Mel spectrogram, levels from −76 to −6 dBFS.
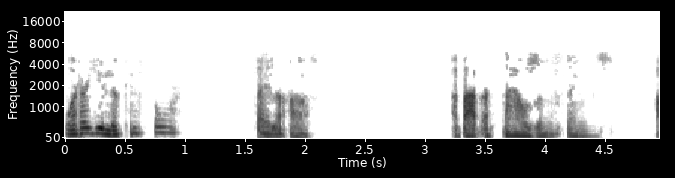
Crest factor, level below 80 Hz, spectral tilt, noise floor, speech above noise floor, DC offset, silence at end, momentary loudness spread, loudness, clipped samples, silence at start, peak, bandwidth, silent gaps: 24 dB; -44 dBFS; -6.5 dB/octave; under -90 dBFS; over 66 dB; under 0.1%; 0.45 s; 15 LU; -25 LUFS; under 0.1%; 0 s; -2 dBFS; 5.8 kHz; 0.99-1.53 s, 2.12-3.20 s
